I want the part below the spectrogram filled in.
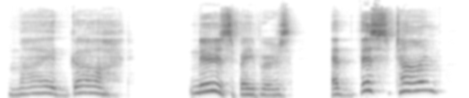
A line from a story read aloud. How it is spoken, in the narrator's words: groaned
